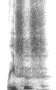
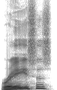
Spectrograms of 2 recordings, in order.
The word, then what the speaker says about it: Reese's: Reese's? Races?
